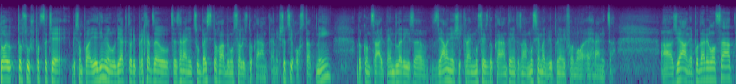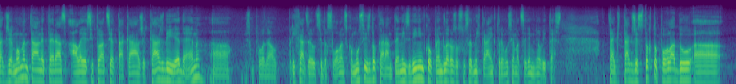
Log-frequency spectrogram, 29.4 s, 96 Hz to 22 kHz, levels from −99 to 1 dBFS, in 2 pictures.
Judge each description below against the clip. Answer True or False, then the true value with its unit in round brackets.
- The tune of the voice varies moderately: True (3.8 semitones)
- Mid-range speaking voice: False (110 Hz)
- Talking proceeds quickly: True (170 wpm)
